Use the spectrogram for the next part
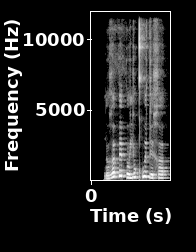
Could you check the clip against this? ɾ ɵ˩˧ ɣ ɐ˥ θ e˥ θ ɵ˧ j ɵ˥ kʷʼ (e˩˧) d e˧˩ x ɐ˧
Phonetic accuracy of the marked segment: incorrect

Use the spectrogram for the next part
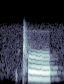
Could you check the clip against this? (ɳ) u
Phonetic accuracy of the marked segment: incorrect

